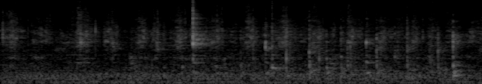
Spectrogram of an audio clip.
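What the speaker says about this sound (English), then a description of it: "so we're gonna mix this all up, just like this." A spoon stirs Kool-Aid pie filling in a bowl, giving soft irregular scraping and clinks at close range, quiet apart from one sharper knock.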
